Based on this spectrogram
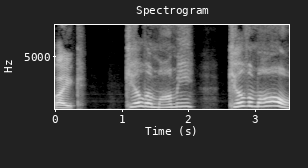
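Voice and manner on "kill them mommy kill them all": put-on high, loud little child voice. Telling another viewer about a film scene, doing Jason's kid voice. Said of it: "she also talks with Jason's kid voice".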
